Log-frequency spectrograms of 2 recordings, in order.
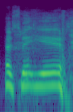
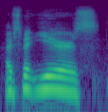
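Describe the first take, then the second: First: Higher, louder, slow through laughter; laughing repeat. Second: Slow, stretched "years"; drawn out. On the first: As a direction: repeat it loudly, cracking up. Repeats own line while laughing. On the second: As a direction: say it slowly, dragging out "years". First take of repeated line. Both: Real, not acted.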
